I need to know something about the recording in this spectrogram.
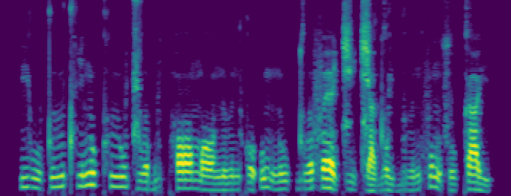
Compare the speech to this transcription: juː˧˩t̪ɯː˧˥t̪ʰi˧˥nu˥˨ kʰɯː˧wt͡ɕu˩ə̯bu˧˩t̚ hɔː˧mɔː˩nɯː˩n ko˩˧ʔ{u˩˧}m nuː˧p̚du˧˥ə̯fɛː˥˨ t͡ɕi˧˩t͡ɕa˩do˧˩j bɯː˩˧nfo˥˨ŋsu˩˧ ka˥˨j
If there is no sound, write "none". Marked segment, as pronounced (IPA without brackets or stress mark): u˥˨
